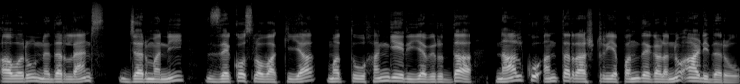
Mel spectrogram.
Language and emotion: Kannada, neutral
